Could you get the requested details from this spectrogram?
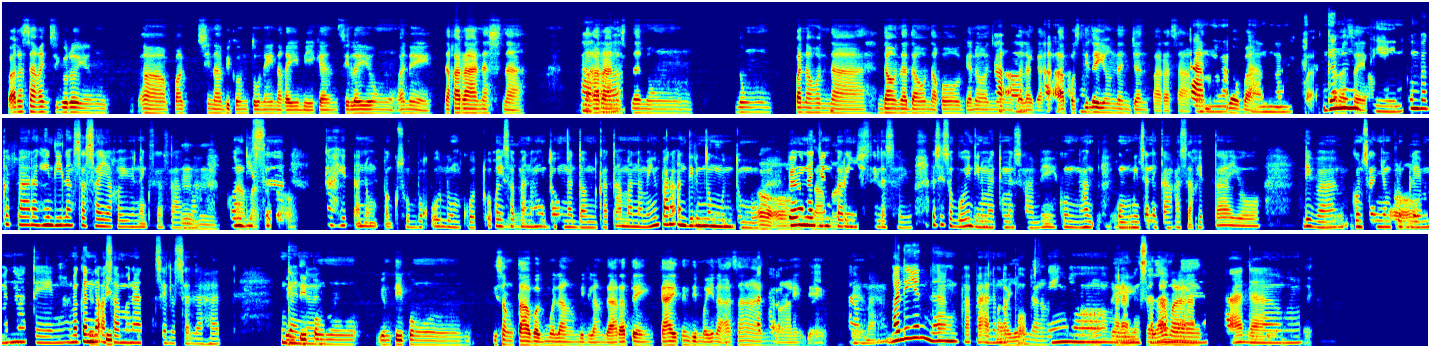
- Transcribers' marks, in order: static; mechanical hum; tapping
- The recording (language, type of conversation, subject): Filipino, unstructured, Ano ang pinakamahalagang natutunan mo tungkol sa pakikipagkaibigan?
